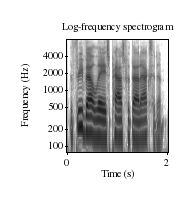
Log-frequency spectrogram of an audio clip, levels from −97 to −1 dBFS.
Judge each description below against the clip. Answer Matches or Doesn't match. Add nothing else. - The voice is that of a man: Matches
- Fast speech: Doesn't match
